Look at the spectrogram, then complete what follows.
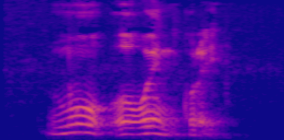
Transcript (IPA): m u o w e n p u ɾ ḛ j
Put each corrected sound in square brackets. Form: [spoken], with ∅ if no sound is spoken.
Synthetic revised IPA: m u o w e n [k] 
